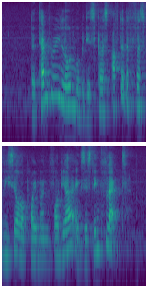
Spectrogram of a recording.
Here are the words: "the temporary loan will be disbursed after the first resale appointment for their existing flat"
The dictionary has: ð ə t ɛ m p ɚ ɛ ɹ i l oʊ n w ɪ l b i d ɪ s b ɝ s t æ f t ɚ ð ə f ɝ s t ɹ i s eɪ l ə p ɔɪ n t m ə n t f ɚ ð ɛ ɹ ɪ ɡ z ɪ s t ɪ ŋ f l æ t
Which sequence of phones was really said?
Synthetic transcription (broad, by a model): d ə t ɛ m p ɚ ɛ ɹ i l oʊ n w ɪ l b i d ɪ s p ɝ s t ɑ f t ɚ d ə f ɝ s t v i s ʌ l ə p ɔɪ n m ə n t f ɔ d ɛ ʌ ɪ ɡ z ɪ s t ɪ ŋ f l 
